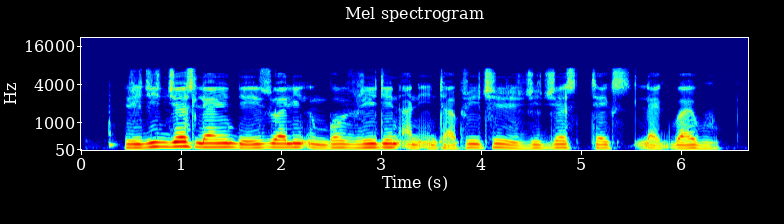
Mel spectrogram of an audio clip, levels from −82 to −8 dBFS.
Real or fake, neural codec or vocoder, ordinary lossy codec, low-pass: real; none; none; 7.2 kHz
